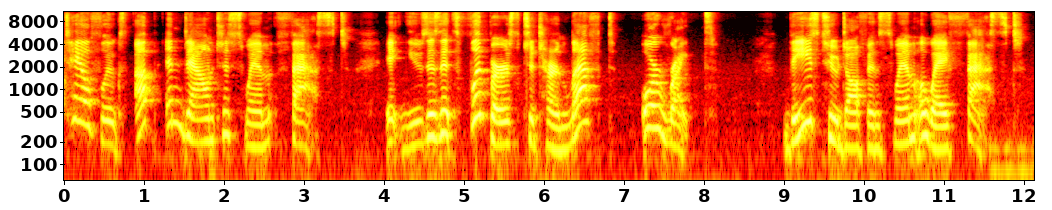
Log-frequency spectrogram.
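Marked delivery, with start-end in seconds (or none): none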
